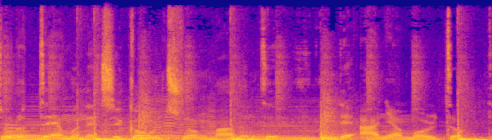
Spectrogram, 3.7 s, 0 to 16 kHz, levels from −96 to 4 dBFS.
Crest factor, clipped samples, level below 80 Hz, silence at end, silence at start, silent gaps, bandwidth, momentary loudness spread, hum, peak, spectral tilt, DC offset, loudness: 10 dB; 0.5%; -16 dBFS; 0 s; 0 s; none; 16 kHz; 5 LU; none; 0 dBFS; -5.5 dB/octave; under 0.1%; -10 LUFS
